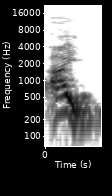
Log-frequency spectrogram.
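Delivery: sharp high yelp of pain; a loud pained ay; cry of pain. Shown as a demonstration. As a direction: cry out as if hurt. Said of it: "uno grita cuando lo dice, ¡ay!".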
